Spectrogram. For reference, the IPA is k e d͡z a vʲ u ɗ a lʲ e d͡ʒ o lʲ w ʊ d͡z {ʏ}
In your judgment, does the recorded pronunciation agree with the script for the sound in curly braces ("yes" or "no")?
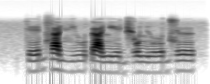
yes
